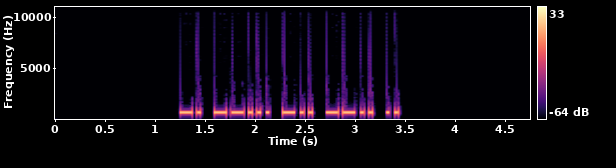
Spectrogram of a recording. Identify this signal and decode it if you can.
Morse code, heard as a keyed tone, about 28 wpm, 690 Hz. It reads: N7DZI
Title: USA Call Signs - 2x Character Spacing - 28wpm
